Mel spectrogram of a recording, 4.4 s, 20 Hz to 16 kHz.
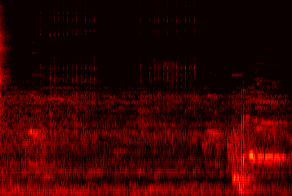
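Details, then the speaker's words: Sony FE 28mm f/2 lens with aperture not read by camera, mic held close: quick bursts of light ticks about four a second from the lens at power-up; aperture mechanism chattering. "eh F tidak terbaca dan juga E ketika kita Nyalakan ee di lensa terdengar suara tek tek tek seperti itu ya"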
